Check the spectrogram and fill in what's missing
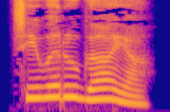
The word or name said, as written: ಚಿವರುಗಾಯ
